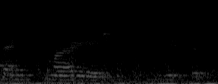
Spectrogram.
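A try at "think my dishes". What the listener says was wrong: Thank. Wait, you say thank?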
